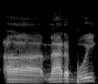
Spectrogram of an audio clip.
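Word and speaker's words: Madubuike: Hunter, Max Crosby, Myles Garrett, Micah Parsons, Justin Matabuike, did I pronounce that correctly?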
